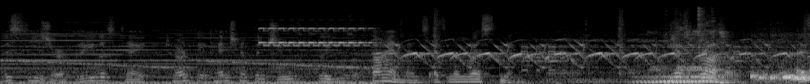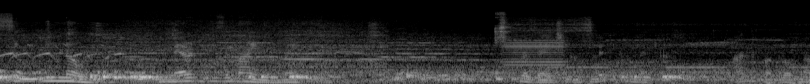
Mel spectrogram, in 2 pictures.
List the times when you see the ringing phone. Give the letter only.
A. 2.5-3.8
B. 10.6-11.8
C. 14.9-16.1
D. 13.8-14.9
A.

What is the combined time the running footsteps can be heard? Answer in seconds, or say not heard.
not heard.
